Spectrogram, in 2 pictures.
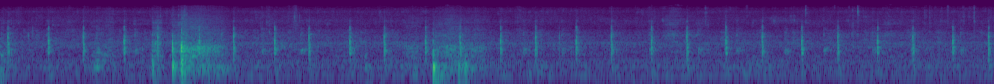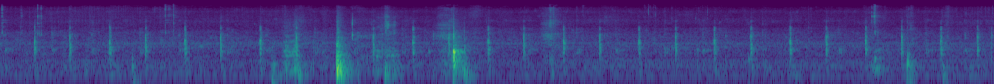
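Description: A clock ticking with a steady, even beat, broken by a few louder knocks as the brass clock movement is handled and set into a wooden test stand.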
